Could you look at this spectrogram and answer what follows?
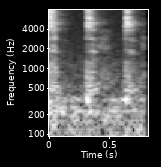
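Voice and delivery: "t" as bare, soft, voiceless taps; isolated letter sound. Shown as a demonstration. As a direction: repeat just the crisp "t" sound. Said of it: "that's a T".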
